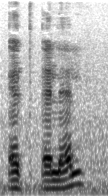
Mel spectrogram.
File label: is dripping, Aneityum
